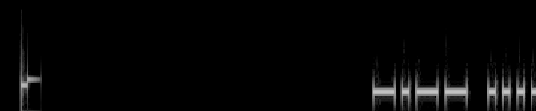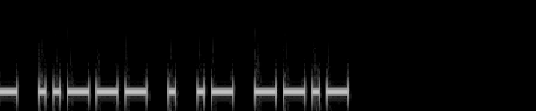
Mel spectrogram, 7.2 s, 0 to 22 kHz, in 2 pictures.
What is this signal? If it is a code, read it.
Morse code, heard as a keyed tone, about 25 wpm, 700 Hz. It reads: YV2EAQ
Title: DXCC-100 Call Signs - 6 Characters - 25wpm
